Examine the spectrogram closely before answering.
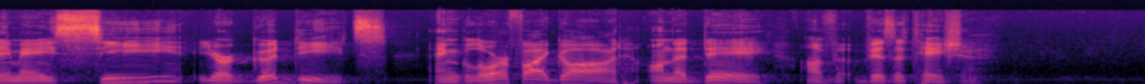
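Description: A man reads aloud calmly through a microphone.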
